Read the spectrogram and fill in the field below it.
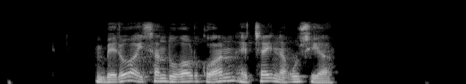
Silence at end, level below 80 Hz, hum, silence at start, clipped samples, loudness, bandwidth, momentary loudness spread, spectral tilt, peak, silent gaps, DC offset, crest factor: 1.3 s; -48 dBFS; none; 0.1 s; under 0.1%; -21 LUFS; 7.8 kHz; 5 LU; -5 dB/octave; -6 dBFS; 0.14-0.51 s, 0.58-0.94 s; under 0.1%; 18 dB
